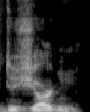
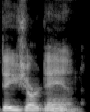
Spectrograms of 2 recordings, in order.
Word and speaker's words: Desjardins: not anymore, but the individual's last name was Desjardins. Now that's how they pronounced it, but it's a French name and it's pronounced Desjardins.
